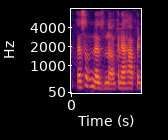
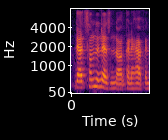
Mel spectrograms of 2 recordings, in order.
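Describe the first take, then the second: First: Said in the usual way. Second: A little emotional, pushing through fast; holding back tears as she says it; choked up. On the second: Real, not acted. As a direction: voice catching with real emotion. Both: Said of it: "Sorry, I got a little bit emotional".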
